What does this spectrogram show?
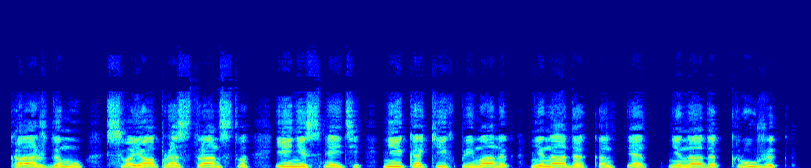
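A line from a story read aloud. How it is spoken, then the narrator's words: Shouting. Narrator (Russian): Диомидов кричал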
